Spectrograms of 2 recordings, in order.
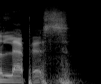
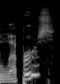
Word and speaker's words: Lepus: We're watching Night of the Lepus. – I've never even heard... Night of the Lepers? – Lepus. – Lepus.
